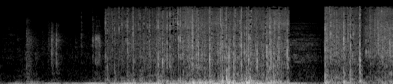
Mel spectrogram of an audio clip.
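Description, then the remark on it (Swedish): Soft rustling ASMR sound with crisp crackly detail, starting as scattered light taps, then swelling into a steady crinkling texture that pauses briefly before resuming. No voices. “Ett slags prassel.”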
